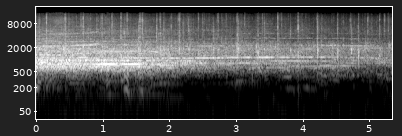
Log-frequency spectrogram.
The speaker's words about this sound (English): Oh, clap and scream.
